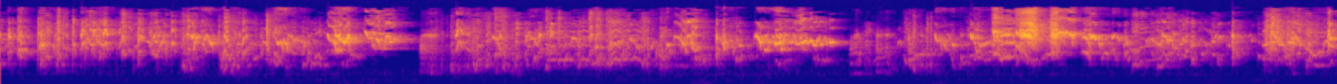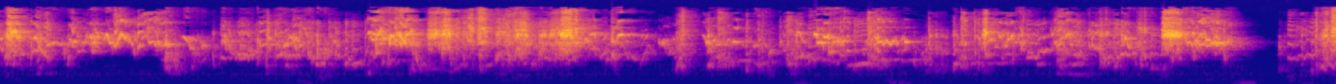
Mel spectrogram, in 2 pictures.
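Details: Pet budgies in a cheerful mood, keeping up a long run of chattering warbles, scratchy chirps and high squeaks, steady and lively throughout.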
